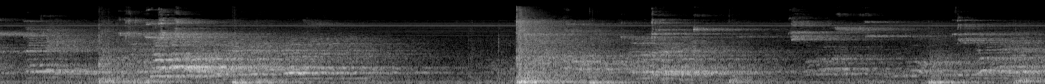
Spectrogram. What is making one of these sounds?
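A volleyball is struck with sharp slaps in a large echoing gym.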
